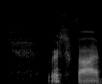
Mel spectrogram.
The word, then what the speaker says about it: RISC-V: Risk 5, pronounced Risk 5, is an instruction set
